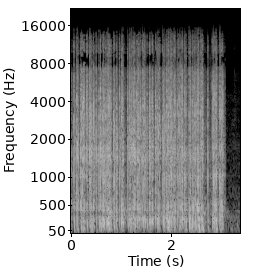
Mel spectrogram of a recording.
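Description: A string of firecrackers bursts on Chinese New Year's Eve, a loud, dense, rapid crackle of small explosions going off one after another that ends abruptly after about three seconds.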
